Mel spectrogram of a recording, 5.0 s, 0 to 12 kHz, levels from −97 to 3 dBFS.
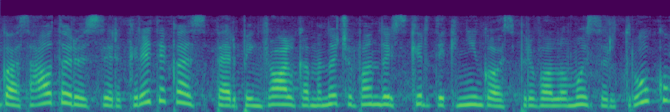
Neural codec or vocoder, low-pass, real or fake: codec, 16 kHz, 4.8 kbps, FACodec; 7.2 kHz; fake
